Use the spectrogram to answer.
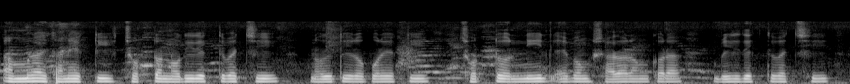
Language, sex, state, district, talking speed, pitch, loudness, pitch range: Bengali, male, West Bengal, North 24 Parganas, 135 wpm, 135 Hz, -16 LUFS, 130-140 Hz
